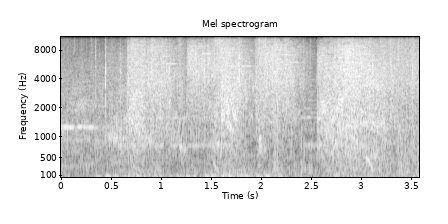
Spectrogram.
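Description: Blades whoosh and clang in a fast fight.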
